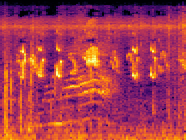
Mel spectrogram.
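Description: Chicks chirping in a lively cluster, high thin peeps overlapping in quick bursts, fairly close, with no talking.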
